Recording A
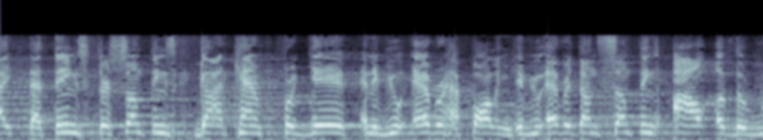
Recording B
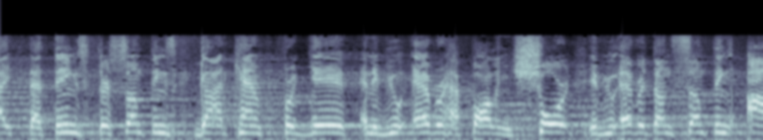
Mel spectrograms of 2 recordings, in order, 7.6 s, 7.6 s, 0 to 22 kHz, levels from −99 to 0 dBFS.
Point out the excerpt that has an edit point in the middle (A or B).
A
